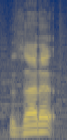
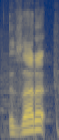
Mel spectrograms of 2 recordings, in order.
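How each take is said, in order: No difference in how they are said.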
